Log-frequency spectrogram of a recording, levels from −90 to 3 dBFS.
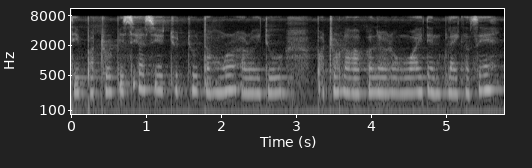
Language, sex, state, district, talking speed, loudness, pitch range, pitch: Nagamese, female, Nagaland, Dimapur, 145 wpm, -16 LUFS, 225-245 Hz, 230 Hz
